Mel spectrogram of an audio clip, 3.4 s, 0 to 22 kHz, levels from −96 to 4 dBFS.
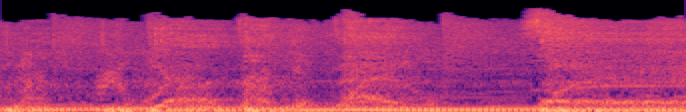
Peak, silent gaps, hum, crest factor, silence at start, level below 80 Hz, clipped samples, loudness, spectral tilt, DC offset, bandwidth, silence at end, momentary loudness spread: -2 dBFS; none; none; 14 dB; 0 s; -22 dBFS; under 0.1%; -18 LUFS; -4 dB/octave; under 0.1%; 15.5 kHz; 0 s; 4 LU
